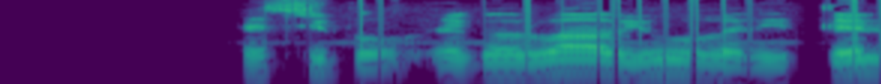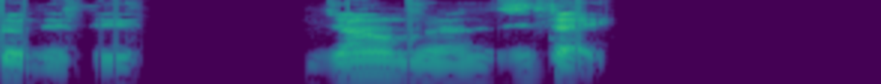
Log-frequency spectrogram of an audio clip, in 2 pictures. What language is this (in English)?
Khowar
